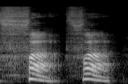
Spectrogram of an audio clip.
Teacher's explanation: Fa secara makhraj ada di asyafatain. Ujung gigi seri bagian atas menyentuh perut bibir bagian bawah.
